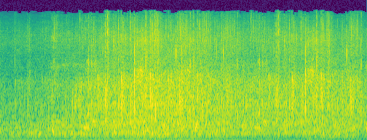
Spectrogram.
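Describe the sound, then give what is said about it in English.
A modest round of clapping from a small audience, steady and even throughout, with many overlapping hand claps at moderate volume and no voices standing out. “Luca first produced a hat from a rabbit, a bunch of wands from a flower, and a sleeve from a deck of cards, to polite applause”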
